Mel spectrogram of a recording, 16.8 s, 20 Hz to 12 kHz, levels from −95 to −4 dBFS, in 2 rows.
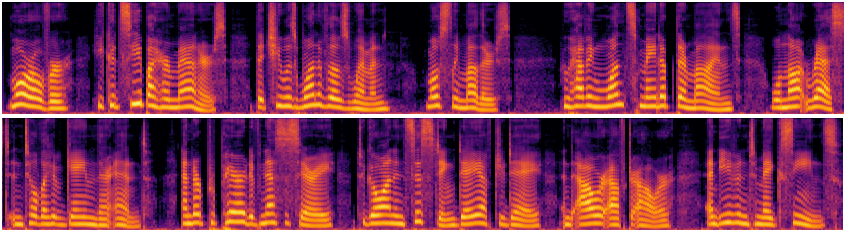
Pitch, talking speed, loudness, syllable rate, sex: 220 Hz, 185 wpm, -19 LUFS, 5.4 syllables/s, female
